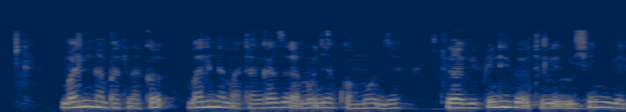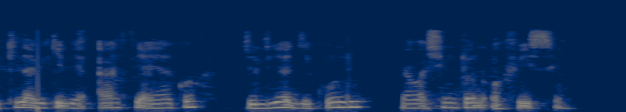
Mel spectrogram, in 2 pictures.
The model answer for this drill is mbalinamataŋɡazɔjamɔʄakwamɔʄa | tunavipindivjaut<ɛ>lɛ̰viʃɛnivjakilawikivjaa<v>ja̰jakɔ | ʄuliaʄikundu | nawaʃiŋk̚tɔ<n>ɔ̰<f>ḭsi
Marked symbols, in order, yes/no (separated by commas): yes, no, yes, yes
